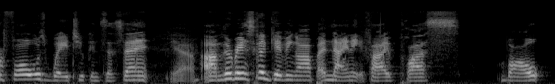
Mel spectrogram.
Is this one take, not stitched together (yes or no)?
yes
